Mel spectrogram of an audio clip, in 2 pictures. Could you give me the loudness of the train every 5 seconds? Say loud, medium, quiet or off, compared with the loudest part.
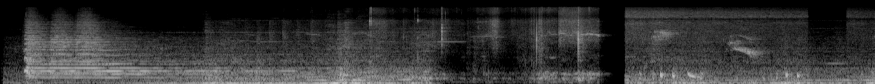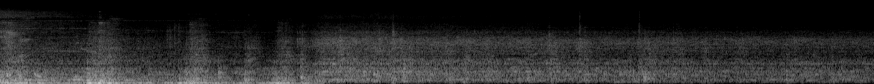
loud, medium, medium, quiet.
